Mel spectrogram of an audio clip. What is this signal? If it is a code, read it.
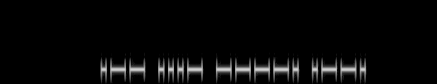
Morse code, heard as a keyed tone, about 25 wpm, 700 Hz. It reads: WV9P
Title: USA Call Signs - 4 Characters - 3x Character Spacing - 25wpm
